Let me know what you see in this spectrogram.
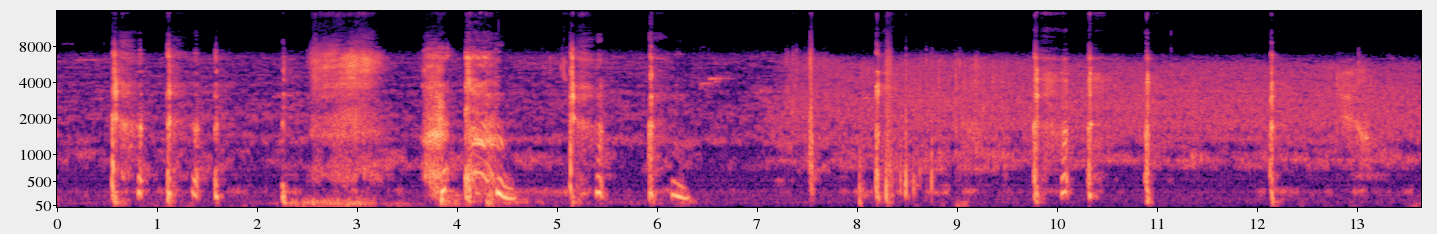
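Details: Repeated short dry coughs with throat clearing and laughter between them, from a person who says their cough is real and dry; cough challenge.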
